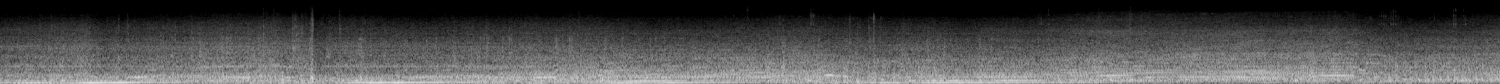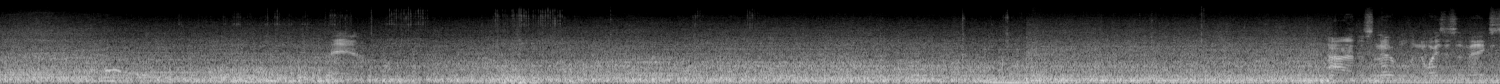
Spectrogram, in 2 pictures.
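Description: Noble M400's twin-turbocharged 3.0-litre Ford Duratec V6 heard from inside the cabin while driving. Its pitch climbs and drops back several times in the first ten seconds or so as the car accelerates through the gears, then it runs steadily with road noise.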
